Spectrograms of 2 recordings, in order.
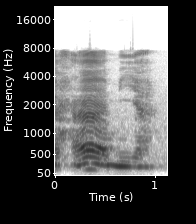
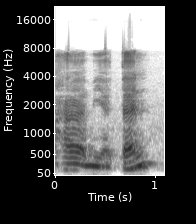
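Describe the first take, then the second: First: The final letter is silenced, ending on h. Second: The ending is fully voweled with a final n. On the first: The reader stops on this word. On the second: The word is read in connected flow.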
